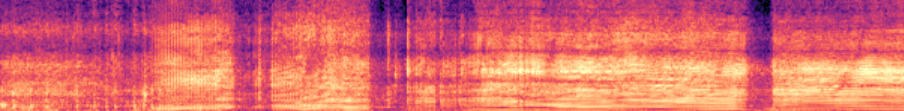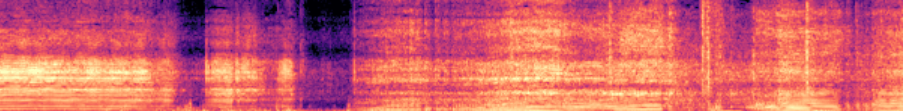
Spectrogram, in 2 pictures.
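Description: Enduro dirt bike engine revving hard, its pitch rising and falling over and over under the throttle, with a few short drops in between.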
